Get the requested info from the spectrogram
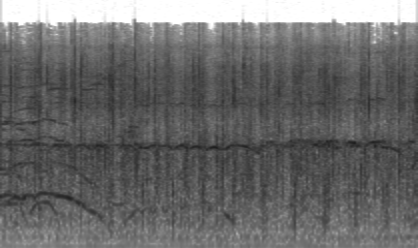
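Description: Crowd applauding at an outdoor rally, with cheering voices that fade out about a second in.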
